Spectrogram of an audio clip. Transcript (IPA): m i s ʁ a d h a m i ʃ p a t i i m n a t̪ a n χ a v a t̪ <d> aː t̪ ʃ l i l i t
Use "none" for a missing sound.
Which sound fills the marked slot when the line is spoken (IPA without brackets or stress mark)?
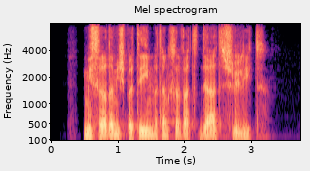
d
